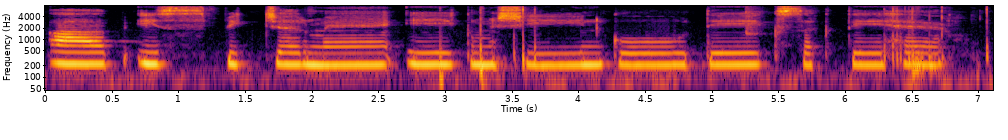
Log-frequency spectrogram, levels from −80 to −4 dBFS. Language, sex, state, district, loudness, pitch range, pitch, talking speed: Hindi, female, Himachal Pradesh, Shimla, -18 LUFS, 220-230 Hz, 220 Hz, 85 wpm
